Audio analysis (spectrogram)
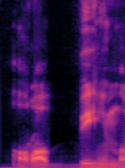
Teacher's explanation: عند ربہم، نون ساکن کا اخفا ہے، ربہم را کو موٹا ادا کریں گے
